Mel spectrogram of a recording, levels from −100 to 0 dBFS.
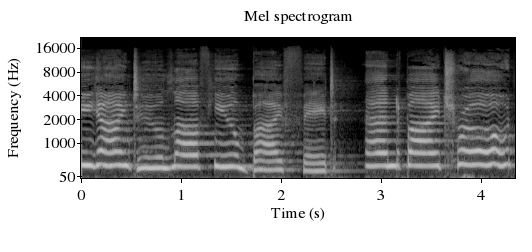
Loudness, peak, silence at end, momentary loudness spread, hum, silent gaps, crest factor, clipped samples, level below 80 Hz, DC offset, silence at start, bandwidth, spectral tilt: -30 LUFS; -18 dBFS; 0 s; 9 LU; none; none; 12 dB; under 0.1%; -60 dBFS; under 0.1%; 0 s; 15.5 kHz; -3 dB/octave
